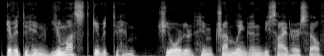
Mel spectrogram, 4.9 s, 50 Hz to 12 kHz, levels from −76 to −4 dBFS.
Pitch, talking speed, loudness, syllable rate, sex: 105 Hz, 210 wpm, -19 LUFS, 5.3 syllables/s, male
